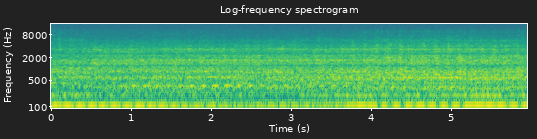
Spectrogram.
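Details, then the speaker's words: Freshly restored 1966 Ford Mustang convertible with an electronic-choke carburetor, no aggressive exhaust mod, idling through its original-style exhaust tips: a deep, even, throaty rumble with no knocks or misfires. Normal idle, not loud once cruising. "it might sound a little bit noisy in the video or aggressive in the video but it really isn't once you get cruising it sounds good um it doesn't sound loud at all but it does sound kind of throaty just sitting there through those original Style exhaust tips"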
